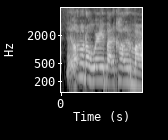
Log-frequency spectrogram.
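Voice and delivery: reassuring parent. Retold or imitated.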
